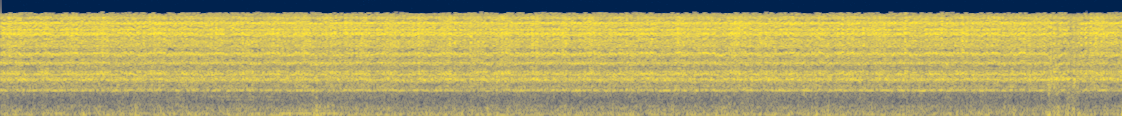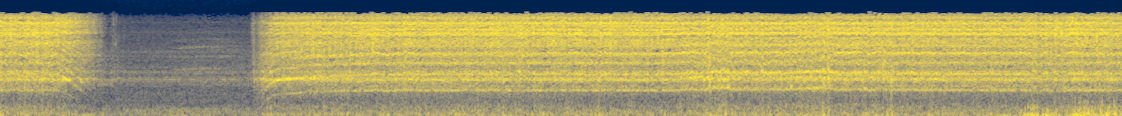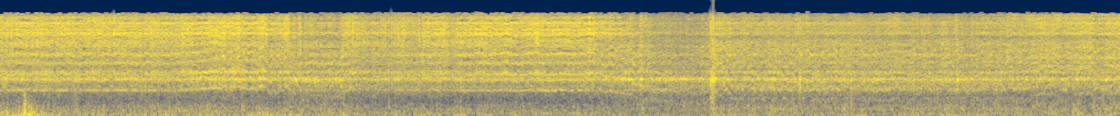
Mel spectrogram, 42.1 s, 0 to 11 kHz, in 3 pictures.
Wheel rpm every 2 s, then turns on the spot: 160, 160, 160, 160, 160, 160, 170, 60, 50, 160, 160, 160, 170, 160, 160, 160, 160, 160, 120, 120, 140.
none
